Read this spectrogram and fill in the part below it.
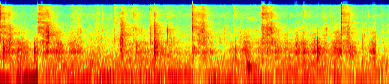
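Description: A spoon slowly stirs a snack filling mixture, producing a series of light clinks and scrapes against the container at an unhurried rhythm, close and soft.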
